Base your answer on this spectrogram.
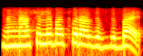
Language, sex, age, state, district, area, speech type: Bodo, female, 18-30, Assam, Udalguri, rural, conversation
